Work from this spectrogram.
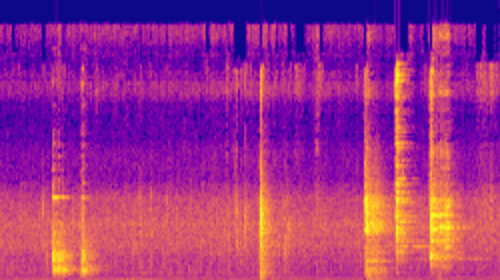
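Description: Metal clinks and knocks from a karahi pot as peeled chopped tomatoes and oil go in with mutton, a few sharp clanks spaced apart over a steady low hum, no talk.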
